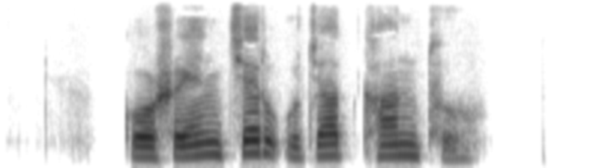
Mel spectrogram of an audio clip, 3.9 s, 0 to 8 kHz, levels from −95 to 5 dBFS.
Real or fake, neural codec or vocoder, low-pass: real; none; 7.2 kHz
